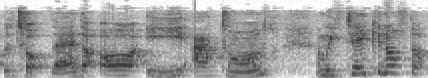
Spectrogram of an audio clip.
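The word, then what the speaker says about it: attendent: Nous attendons, we wait, vous attendez, you wait, and il and elle attend, not pronouncing that ENT at the end, is they wait.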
